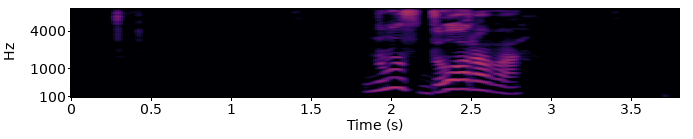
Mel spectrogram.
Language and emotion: Russian, positive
